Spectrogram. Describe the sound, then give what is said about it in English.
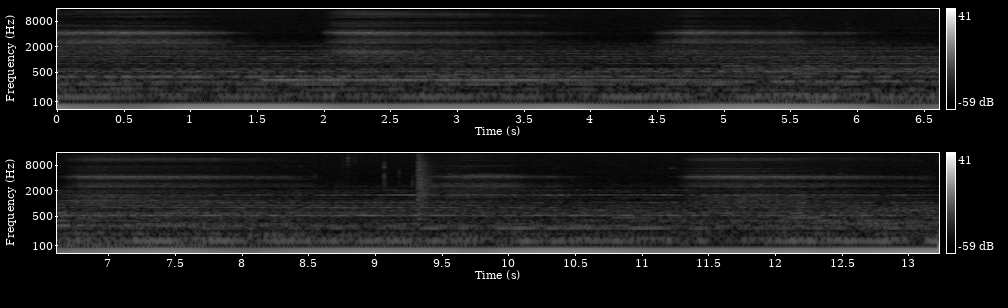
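Slow, deep conscious breathing rounds rise and fall in a steady rhythm, each airy inhale and exhale swelling softly over a constant low humming drone, with no talking. “Then soften and return back to your normal breathing rate.”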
